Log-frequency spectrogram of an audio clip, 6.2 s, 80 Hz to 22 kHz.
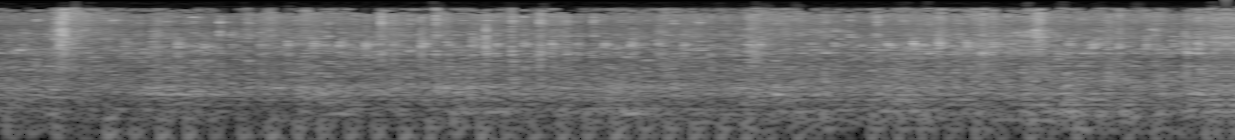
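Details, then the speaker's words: Honda Supra X 125 motorcycle at idle: busy metallic rattle and rough scraping from inside the clutch cover, louder and harsher when ridden; suspected clutch housing or clutch bell fault before teardown. "nah seperti itu ya bunyinya ya teman-teman seperti bunyi krucuk di itu kendalanya dibawa jalan itu semakin dasar bunyinya"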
